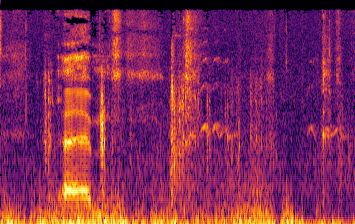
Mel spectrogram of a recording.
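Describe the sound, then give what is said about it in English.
Steady wind buffets the microphone outdoors on rocky ground with no path, a loud low rumble that runs through the whole recording, with a brief horse whinny rising near the start. “Is it too windy?”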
